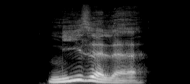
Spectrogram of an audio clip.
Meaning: third-person singular subjunctive I of nieseln
- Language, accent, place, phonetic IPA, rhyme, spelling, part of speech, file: German, Germany, Berlin, [ˈniːzələ], -iːzələ, niesele, verb, De-niesele.ogg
